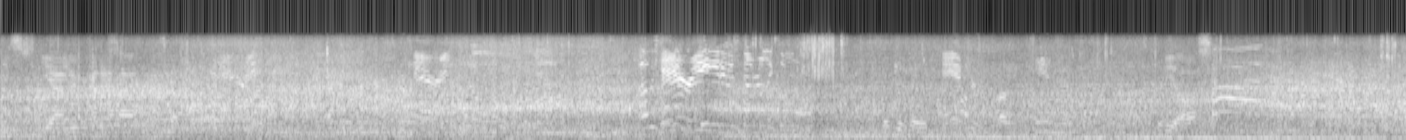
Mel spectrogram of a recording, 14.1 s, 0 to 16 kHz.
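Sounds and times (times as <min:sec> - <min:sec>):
people talking: 0:00.0 - 0:05.6, 0:06.4 - 0:08.2, 0:08.8 - 0:10.8, 0:11.6 - 0:12.7
highway traffic noise: 0:00.0 - 0:14.0.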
